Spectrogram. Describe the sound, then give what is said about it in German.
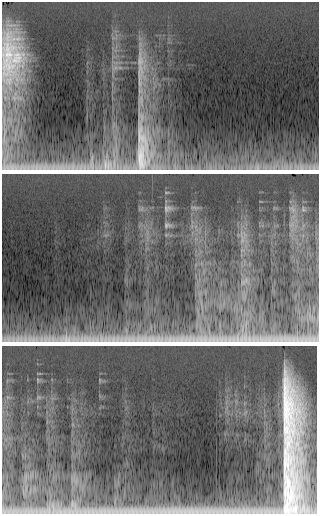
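Doors being forced open in a historical radio drama: a heavy thud early on, scattered knocks and rattling mechanism noises, then a sudden loud crash at the very end, with no talk. “Sprengt die Türen.”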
